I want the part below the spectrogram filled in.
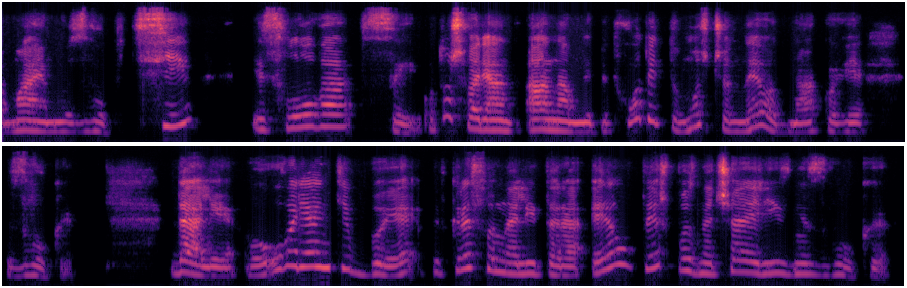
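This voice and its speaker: A woman's voice: medium pitch, mellow, breathy edge. A woman teacher, walking students through exam tasks step by step and sounding out letters. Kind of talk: exam prep lesson.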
